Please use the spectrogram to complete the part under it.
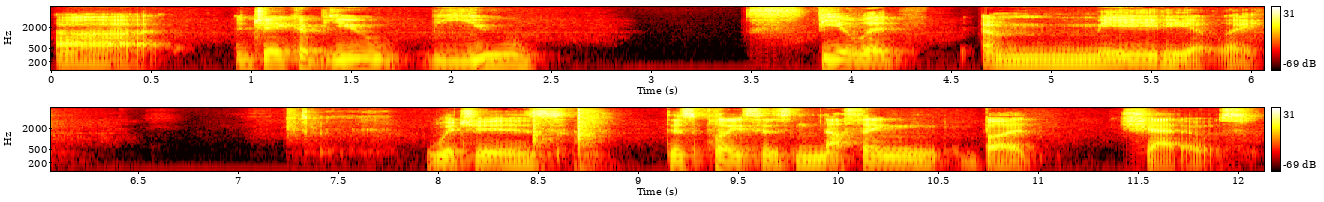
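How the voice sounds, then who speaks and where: A man improvising narration as game master of a tabletop roleplaying game, halting as he thinks aloud and repeating words for emphasis. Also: deep voice, animated.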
